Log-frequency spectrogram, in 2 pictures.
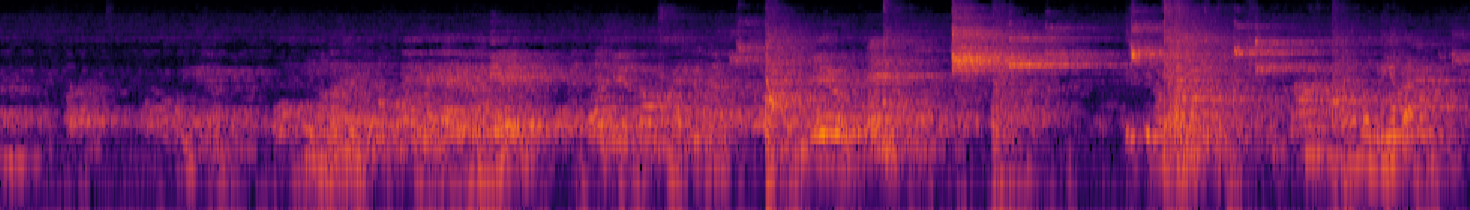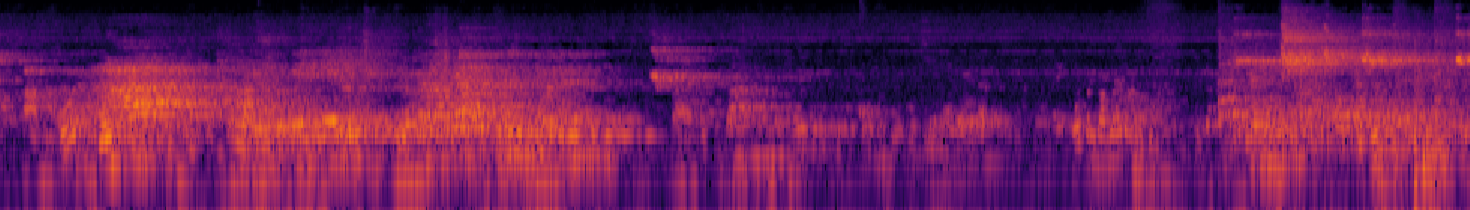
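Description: Spectators talk and cheer loudly in an echoing hall.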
